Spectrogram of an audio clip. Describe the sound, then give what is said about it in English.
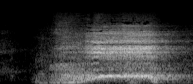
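A horse gives a single loud neigh, a whinny that swells quickly and holds for about a second before fading, heard alone. “That's right, we're talking about horses.”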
